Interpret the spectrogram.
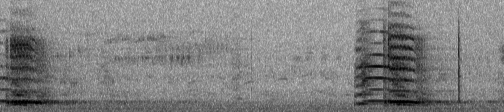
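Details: Cranes met in May give loud, rolling trumpeting calls in two bursts separated by a quiet pause.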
